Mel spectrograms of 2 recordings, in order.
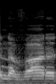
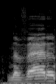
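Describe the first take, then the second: First: "Nevada" with the middle vowel as in "father"; broad-a pronunciation. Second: "Nevada" with the middle vowel as in "cat"; short-a pronunciation. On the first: Host compares two pronunciations, "Nevada" with broad ah. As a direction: say "Nevada" as neh-VAH-duh. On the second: Host compares two pronunciations, "Nevada" with short a. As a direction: say "Nevada" as neh-VAD-uh. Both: Shown as a demonstration. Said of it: "I always pronounce it Nevada".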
